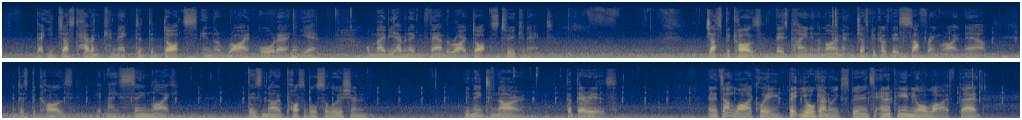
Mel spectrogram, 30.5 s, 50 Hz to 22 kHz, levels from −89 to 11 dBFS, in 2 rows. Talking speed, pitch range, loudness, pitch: 135 wpm, 100-120 Hz, -29 LUFS, 110 Hz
